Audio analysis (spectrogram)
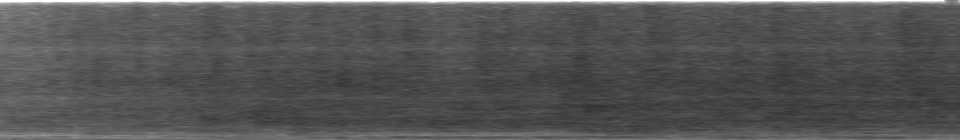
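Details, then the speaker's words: Off-grid spring cistern solar diaphragm pump, after it had become waterlogged and was re-primed by removing the PEX pipe: steady rushing hiss of water swelling in and holding even; pump primed, normal flow. "Once it primed and it did that, then here's the result of it. So you can actually hear it now."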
